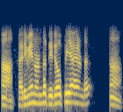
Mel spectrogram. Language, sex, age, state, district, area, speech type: Malayalam, male, 45-60, Kerala, Alappuzha, urban, conversation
